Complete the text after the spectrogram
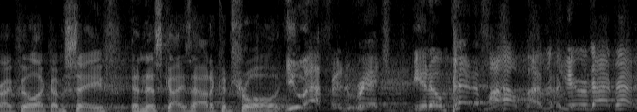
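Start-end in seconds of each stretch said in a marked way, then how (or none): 2.8-6.3 high, top-of-the-lungs yelled abuse, breaking into a laugh at the end; screaming insults. Retold or imitated. Stranger below the deck screaming insults at the homeowner. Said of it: "screaming on the top of his lungs".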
